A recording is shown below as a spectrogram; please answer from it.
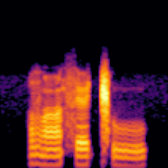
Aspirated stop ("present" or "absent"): absent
